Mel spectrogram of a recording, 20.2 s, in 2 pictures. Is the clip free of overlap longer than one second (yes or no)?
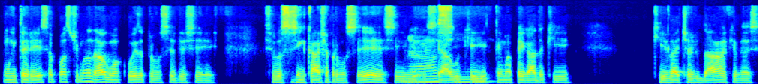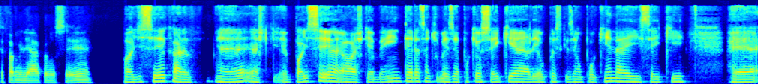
no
